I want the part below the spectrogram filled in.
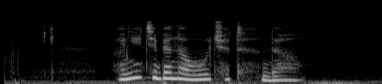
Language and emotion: Russian, sad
